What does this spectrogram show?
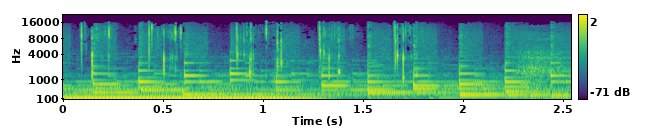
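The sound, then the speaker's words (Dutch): Wet, sticky mouth smacks and clicks of the kind made while speaking, in quick irregular succession, fairly loud, with a low hum underneath for the first half; no words spoken. “En daarmee bedoelen we meestal kleine, plakkerige smakgeluidjes die ontstaan bij het spreken.”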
